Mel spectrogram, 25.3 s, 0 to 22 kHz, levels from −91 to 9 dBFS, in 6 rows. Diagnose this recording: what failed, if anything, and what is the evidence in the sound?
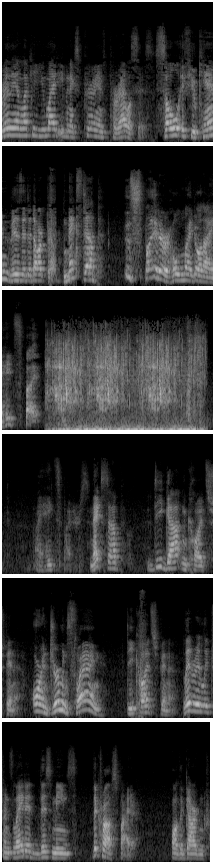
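Adaptive stream starting at a low bitrate, at the playback and codec stage. For the first 6.0 s the treble sounds synthetic and nothing reaches above 11.8 kHz, as from the replicated highs of a very low-bitrate HE-AAC stream. At 6.0 s quality jumps with no gap to a cleaner sound, consistent with AAC-LC near 96 kbit/s. A dropout or rebuffer would break the audio instead.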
